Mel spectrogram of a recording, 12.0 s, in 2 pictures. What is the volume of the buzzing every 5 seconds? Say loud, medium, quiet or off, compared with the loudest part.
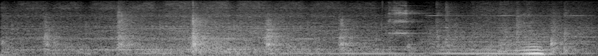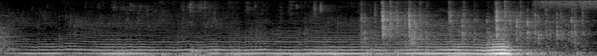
quiet, medium, loud.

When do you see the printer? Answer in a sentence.
You can hear the printer from 0.0 to 6.1 s.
